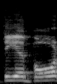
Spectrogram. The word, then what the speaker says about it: Dearborn: I'm talking about a town called Dearbornne. I think I'm pronouncing that right.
